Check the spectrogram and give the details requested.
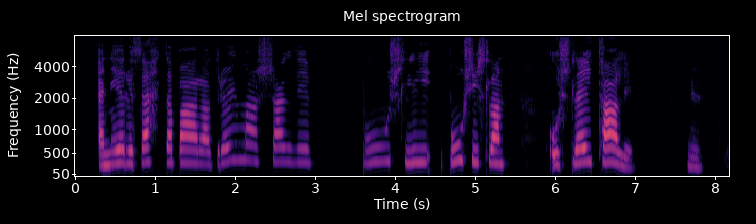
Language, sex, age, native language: Icelandic, male, 11, Icelandic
